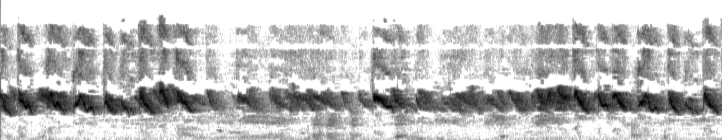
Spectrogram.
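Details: White-eye, described as white-breasted, Buxtomi and Montanus types, singing in full as a lure for other birds: a high, fast, continuous twittering warble of slurred chirps. Faint low background murmur throughout.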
